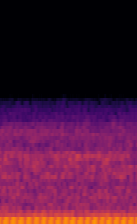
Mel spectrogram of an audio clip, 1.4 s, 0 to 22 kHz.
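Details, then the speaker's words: Honda CBR150R (K45G, DOHC) idling after worn camshaft was machined rather than replaced: slightly rough, faint clatter on a steady low pulse; slight camshaft noise remains. "untuk suara mesinnya ini terdengar masih sedikit ada Mas Arya"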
